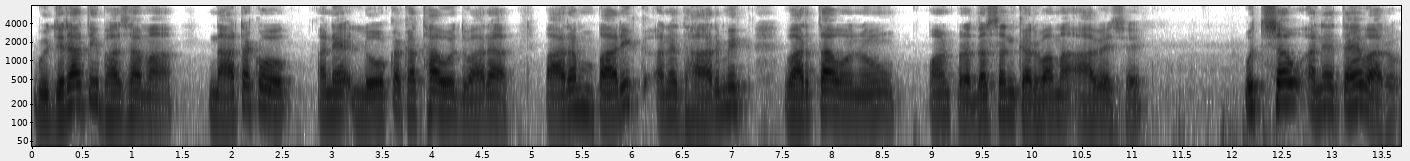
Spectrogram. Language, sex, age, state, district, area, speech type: Gujarati, male, 60+, Gujarat, Kheda, rural, spontaneous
